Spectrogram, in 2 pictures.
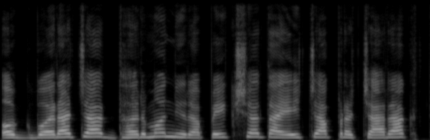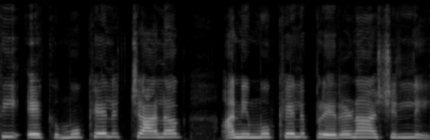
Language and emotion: Goan Konkani, neutral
